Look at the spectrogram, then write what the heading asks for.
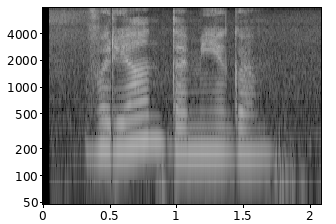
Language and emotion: Russian, neutral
